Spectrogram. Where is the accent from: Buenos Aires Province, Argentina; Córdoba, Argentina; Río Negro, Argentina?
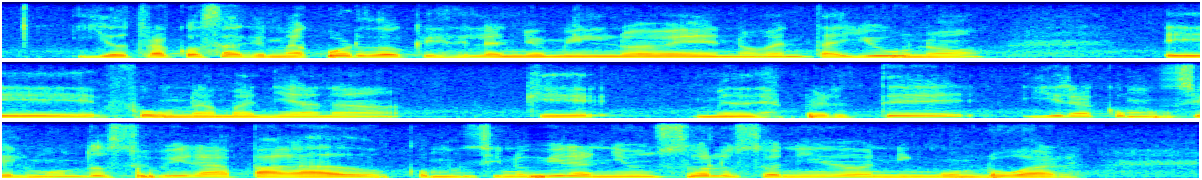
Buenos Aires Province, Argentina; Remedios de Escalada; also born or lived in Mar del Plata; yo llegué a la ciudad de Mar del Plata en el año 1989, cuando mi mamá y mi papá decidieron vivir en esa ciudad y veníamos de Remedios de Escalada a Gran Buenos Aires.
